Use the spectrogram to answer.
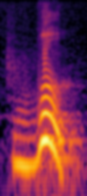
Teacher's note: when you say boo there is a total vibration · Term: voice sound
